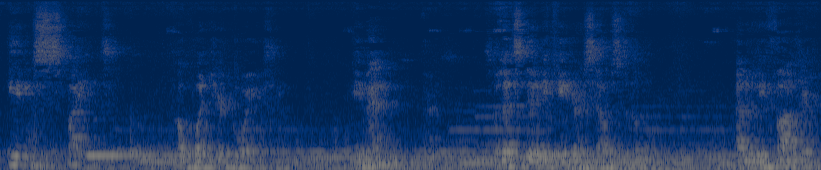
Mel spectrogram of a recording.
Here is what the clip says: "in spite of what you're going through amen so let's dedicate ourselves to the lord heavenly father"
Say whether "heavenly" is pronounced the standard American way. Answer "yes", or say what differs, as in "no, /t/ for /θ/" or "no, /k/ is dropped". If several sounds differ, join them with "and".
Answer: no, /n/ is dropped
